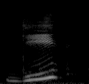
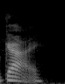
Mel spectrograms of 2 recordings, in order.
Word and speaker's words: Guy: No, is it pronounced Gee? – No. – Oh, because hockey players are pronounced, when it's spelled like that, it's pronounced Gee. – But it is Guy. – It's Guy.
